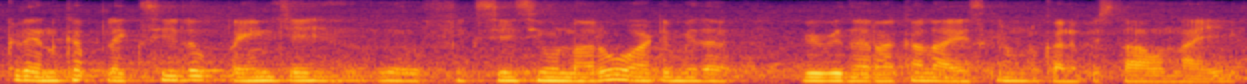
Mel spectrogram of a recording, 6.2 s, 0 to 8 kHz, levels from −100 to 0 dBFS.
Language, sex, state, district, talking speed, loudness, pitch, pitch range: Telugu, male, Telangana, Mahabubabad, 165 wpm, -16 LUFS, 135 Hz, 125-145 Hz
